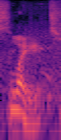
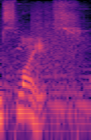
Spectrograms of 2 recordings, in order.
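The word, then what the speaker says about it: Sleights: the word and realized the word is pronounced slates, right? Because it's like sleigh, like Santa's sleigh. It's spelt the same. But I used to call them slights.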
